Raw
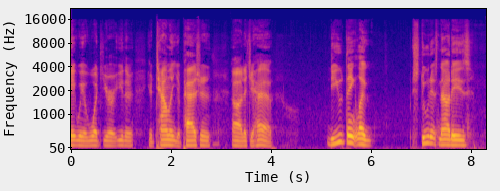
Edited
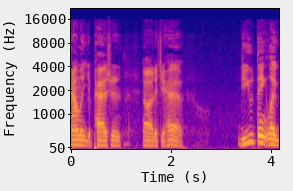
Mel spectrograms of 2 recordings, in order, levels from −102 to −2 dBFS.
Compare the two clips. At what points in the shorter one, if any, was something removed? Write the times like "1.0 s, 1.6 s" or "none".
none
